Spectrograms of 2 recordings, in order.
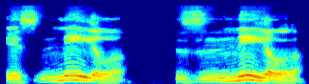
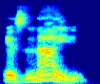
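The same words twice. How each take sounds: First: "snail" with a long "ey", drawn out; correct pronunciation. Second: "snail" with "ai", like "snile"; wrong pronunciation. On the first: Teacher showing learners how it is said, correct pronunciation. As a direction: stretch "snail" slowly with the vowel of "day". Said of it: "se dice snail". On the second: Teacher showing learners how not to say it, mispronunciation. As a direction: stretch "snail" so it rhymes with "mile". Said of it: "No se dice snail". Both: Shown as a demonstration.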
